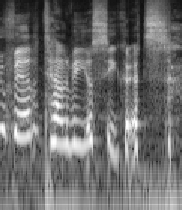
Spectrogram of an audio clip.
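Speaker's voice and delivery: creepy put-on German officer accent, very high. Showing how they do a German accent, as a creepy general torturing a victim: creepy German general accent. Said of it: "when I think German and I try and do this accent".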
